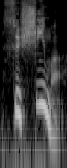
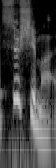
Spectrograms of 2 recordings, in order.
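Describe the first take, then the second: First: Tsushima stressed on the middle SHI; Tsushima said as tsu-SHI-ma; middle-syllable stress. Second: Tsushima stressed on the opening TSU; Tsushima said as TSU-shi-ma; first-syllable stress. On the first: Shown as a demonstration. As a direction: punch the second syllable of Tsushima. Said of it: "I stress the middle syllable". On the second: Retold or imitated. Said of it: "he kept calling it Tsushima".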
